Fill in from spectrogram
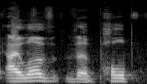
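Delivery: ordinary talk, nothing marked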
